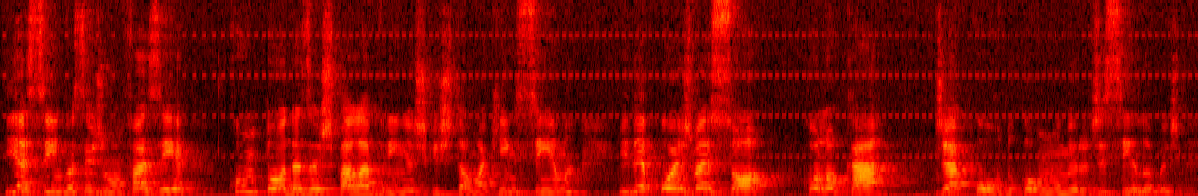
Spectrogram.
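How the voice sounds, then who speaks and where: A woman's voice: a little high, normal speed, a little hiss or hum. A woman teacher with a Brazilian Portuguese accent, giving a recorded lesson to young children and patiently sounding out words syllable by syllable. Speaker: primary school teacher. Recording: roomy echo.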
